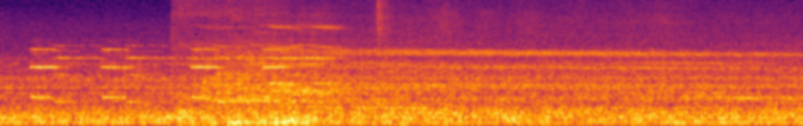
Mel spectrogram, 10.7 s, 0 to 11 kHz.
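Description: Tsukuba Express TX-1000 series electric train running, heard from inside the car: a steady rumble of wheels on rail. In the first few seconds short stepped high tones come and go, the noise swells around the third to fourth second, and then a steady high whine carries on.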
